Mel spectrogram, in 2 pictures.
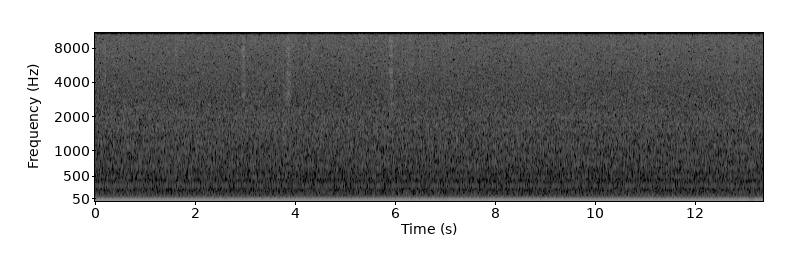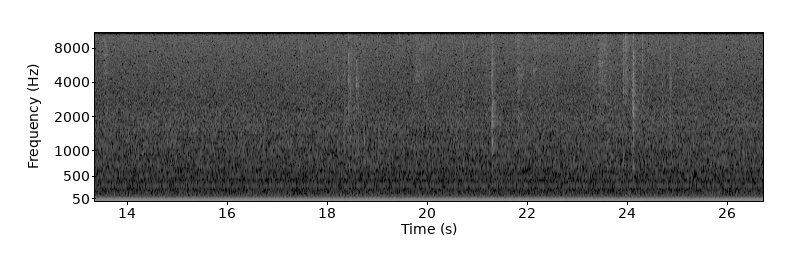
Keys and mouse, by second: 18.2 alt+click, 18.6 r, 19.7 click, 20.7 ctrl+right click, 21.7-23.3 drag, 23.3 click, 23.9 alt+click, 24.3 ctrl+right click, 25.2-26.7 drag.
